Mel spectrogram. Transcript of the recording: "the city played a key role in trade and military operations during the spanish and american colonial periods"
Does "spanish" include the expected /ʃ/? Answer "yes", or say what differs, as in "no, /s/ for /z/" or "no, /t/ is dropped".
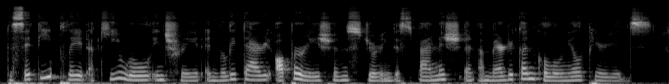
yes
